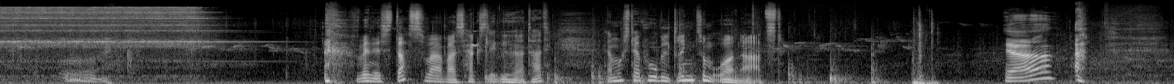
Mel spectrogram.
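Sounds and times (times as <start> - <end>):
doorbell ringing: 0.0 - 3.0
speech: 0.6 - 1.1, 3.6 - 8.1, 10.0 - 11.0.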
